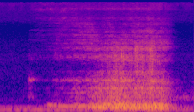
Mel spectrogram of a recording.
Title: divorce snoring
